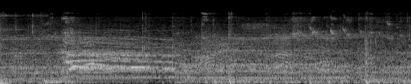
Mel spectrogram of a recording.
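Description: Volleyball rally in a large hall: players calling out to each other about a second in over crowd noise, with a sharp ball hit near the end.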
